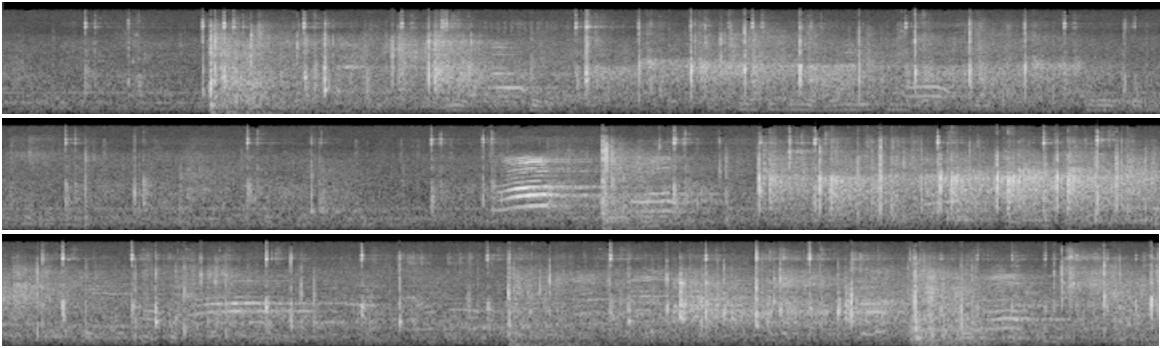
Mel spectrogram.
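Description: A ping-pong ball clicks back and forth on paddles and a table in a large echoing hall.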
